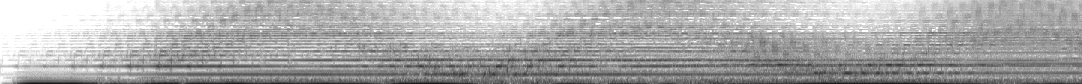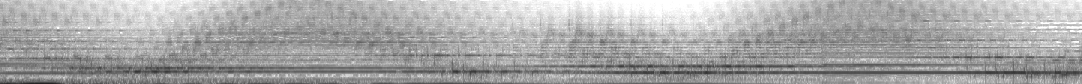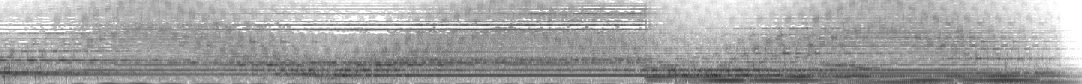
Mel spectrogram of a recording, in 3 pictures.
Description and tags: Spacial swirl
The sound a white hole would probably make.
Made with Grain Science app, edited with WavePad.
signal, sci-fi, space, cinematic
